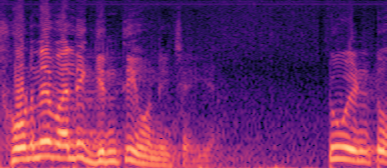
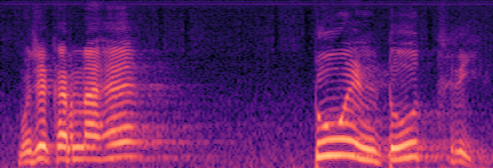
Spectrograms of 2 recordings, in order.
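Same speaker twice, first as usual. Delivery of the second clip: usual speaking voice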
